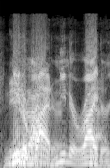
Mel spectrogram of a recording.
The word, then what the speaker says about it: Niederreiter: You know, Niederreiter. Did I pronounce his name? – Niederreiter, yeah.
